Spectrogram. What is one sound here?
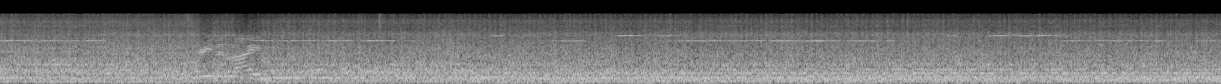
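Gravel pours and rattles off a conveyor onto a pile.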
